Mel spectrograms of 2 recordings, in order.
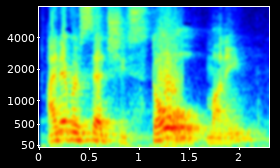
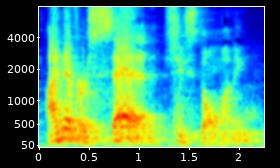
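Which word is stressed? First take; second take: stole; said. First: The word 'stole' is stressed. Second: The word 'said' is stressed.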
